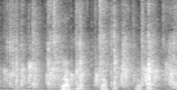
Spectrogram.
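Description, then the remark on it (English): Light, scattered applause from a small audience voting by applause, a thin patter of claps with no strong peaks, mixed with murmuring voices. “Tepid, I would say the response was.”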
